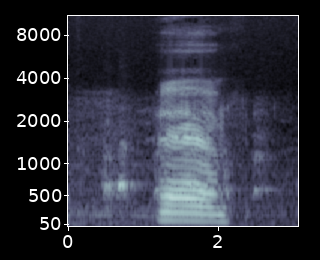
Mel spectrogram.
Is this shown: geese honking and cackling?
no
